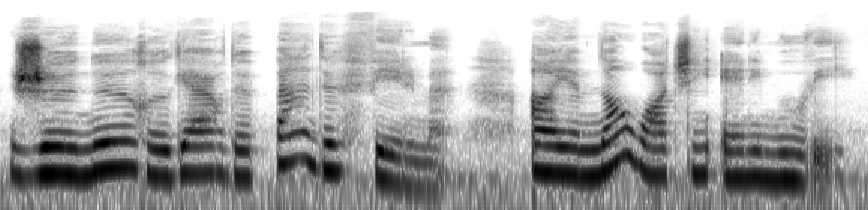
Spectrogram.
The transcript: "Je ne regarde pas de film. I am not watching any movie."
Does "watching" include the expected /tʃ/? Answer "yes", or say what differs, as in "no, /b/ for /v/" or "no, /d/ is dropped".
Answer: yes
